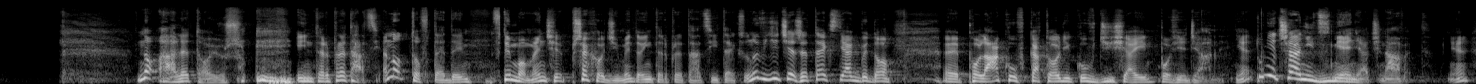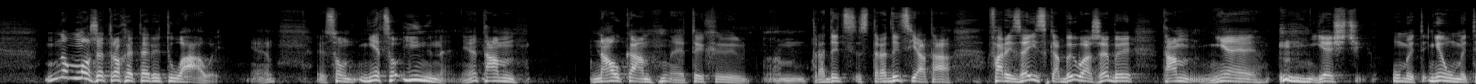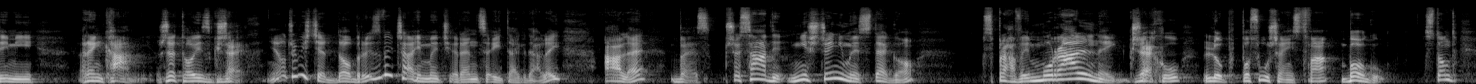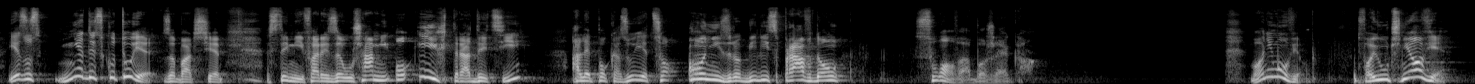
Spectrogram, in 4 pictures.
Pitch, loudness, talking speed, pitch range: 155 Hz, -20 LUFS, 110 wpm, 130-195 Hz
